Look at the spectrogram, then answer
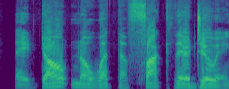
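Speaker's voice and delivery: swear word leaned into, strongly stressed. Retelling a clip where Trump leans into a swear: Trump leaning into the swear. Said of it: "he leans into it".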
